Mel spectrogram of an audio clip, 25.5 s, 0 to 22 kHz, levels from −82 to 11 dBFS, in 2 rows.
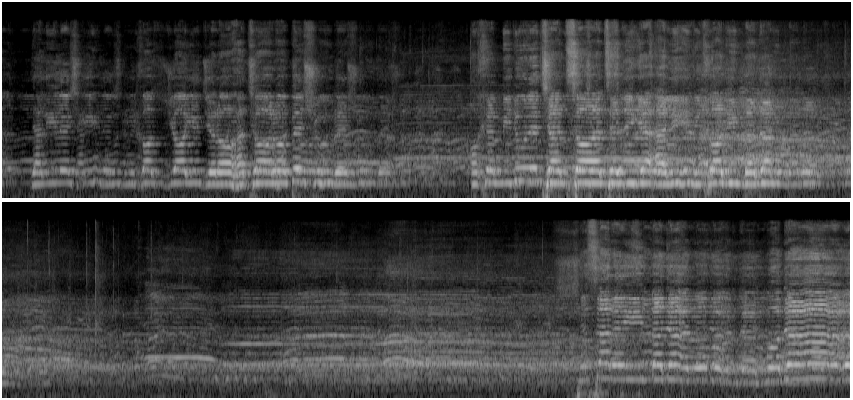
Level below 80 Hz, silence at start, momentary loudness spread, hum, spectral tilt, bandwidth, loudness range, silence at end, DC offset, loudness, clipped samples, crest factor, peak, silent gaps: -54 dBFS; 0 s; 18 LU; none; -2.5 dB/octave; 16 kHz; 15 LU; 0 s; under 0.1%; -23 LUFS; under 0.1%; 20 dB; -4 dBFS; none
